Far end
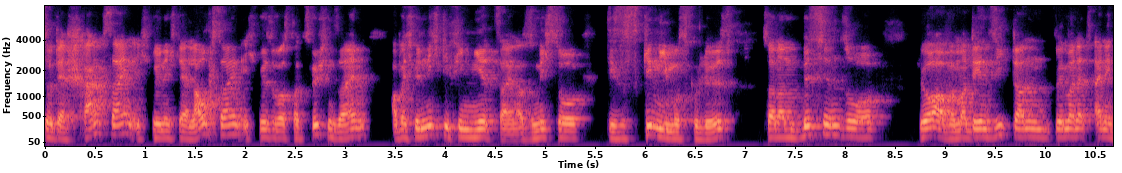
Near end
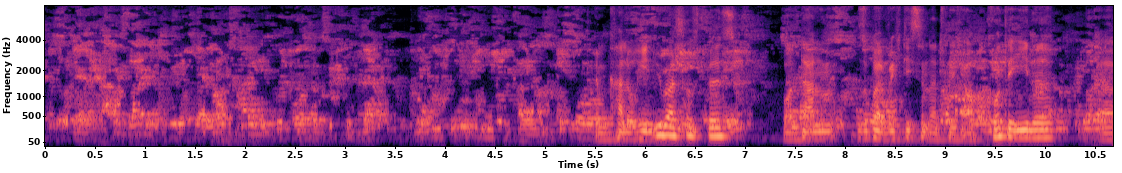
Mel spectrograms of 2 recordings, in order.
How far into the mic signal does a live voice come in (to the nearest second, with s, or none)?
5 s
